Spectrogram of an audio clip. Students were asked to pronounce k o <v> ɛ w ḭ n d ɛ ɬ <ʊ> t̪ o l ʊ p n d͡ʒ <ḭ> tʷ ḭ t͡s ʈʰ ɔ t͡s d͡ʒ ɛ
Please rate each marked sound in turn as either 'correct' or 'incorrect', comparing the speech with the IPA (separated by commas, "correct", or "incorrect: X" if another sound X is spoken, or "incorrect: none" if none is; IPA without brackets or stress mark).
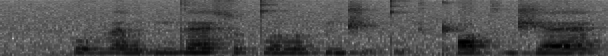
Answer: correct, correct, correct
